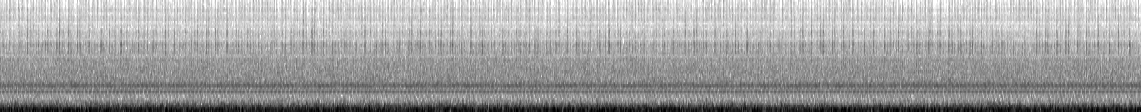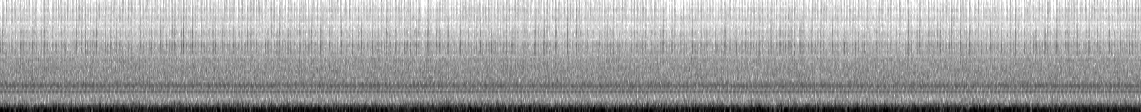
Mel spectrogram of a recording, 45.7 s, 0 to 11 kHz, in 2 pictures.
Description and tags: old ventilator at home.
device: zoom h2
